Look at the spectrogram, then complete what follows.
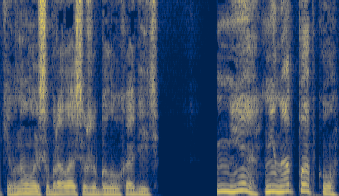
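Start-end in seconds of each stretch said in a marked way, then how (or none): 2.7-4.2 high, louder pleading yell; sudden boy's cry. Acted. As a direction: cry out in sudden alarm as a child. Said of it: "вдруг закричал мальчишка". (внезапный крик мальчишки)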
